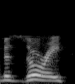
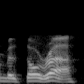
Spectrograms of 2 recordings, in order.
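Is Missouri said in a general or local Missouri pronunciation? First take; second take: general; local. First: It is said in a general pronunciation. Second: It is said in a local Missouri pronunciation.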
